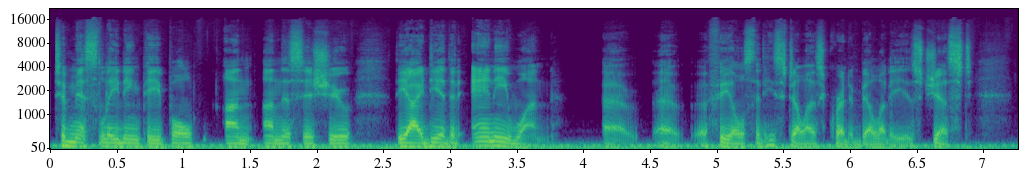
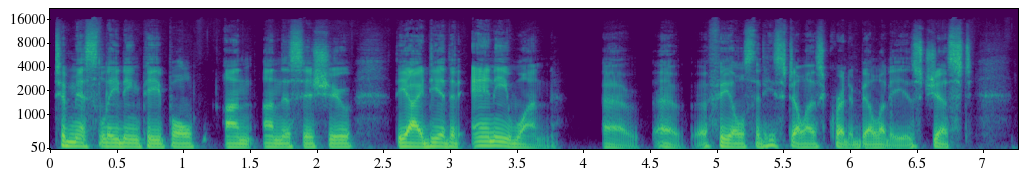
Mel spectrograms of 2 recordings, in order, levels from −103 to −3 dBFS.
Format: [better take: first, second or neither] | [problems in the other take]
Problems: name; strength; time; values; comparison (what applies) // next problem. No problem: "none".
second | low rumble; faint; throughout; 20 dB below the speech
